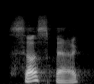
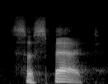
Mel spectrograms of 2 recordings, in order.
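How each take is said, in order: First: The stress is on the first syllable. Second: The stress is on the second syllable. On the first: It names a person thought guilty. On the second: It means to believe something might be true.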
